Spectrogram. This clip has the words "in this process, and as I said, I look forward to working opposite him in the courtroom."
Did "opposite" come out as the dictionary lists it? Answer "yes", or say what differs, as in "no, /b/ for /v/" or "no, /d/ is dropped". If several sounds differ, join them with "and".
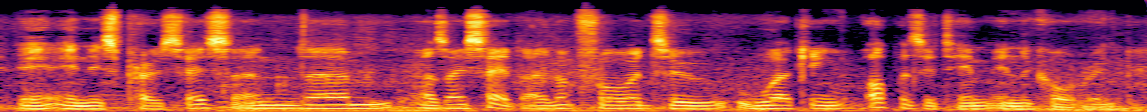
yes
